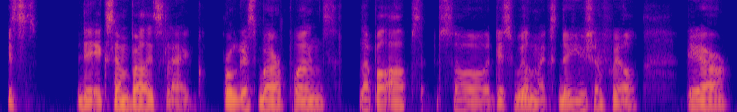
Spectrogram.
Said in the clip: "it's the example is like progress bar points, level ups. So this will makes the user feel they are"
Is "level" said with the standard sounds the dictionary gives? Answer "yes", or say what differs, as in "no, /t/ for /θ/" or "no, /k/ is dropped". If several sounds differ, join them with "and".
no, /p/ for /v/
